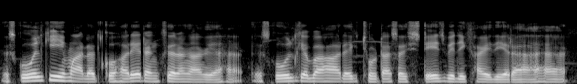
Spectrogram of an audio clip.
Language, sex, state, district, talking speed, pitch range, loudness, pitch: Hindi, male, Jharkhand, Garhwa, 240 wpm, 120-140 Hz, -14 LUFS, 135 Hz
